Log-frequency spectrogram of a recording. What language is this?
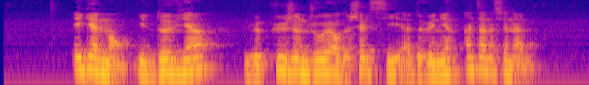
French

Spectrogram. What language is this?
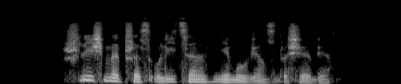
Polish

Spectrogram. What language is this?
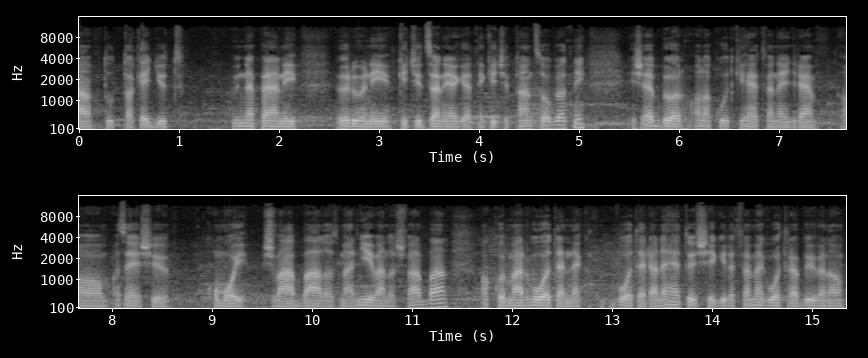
Hungarian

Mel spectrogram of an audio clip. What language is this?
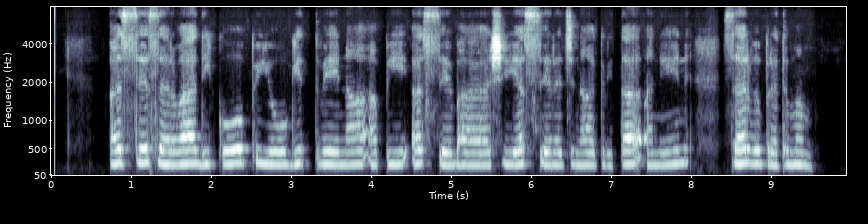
Sanskrit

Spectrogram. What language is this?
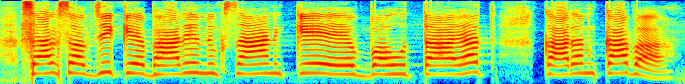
Bhojpuri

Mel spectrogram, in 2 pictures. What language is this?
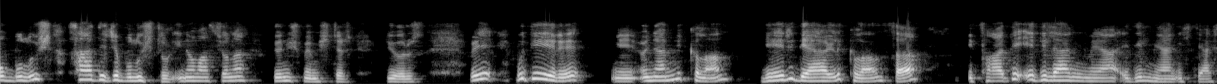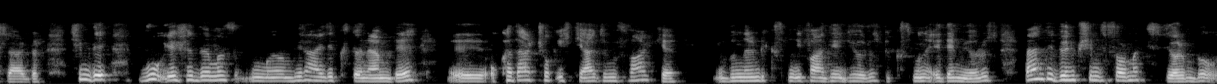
Turkish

